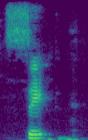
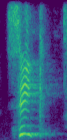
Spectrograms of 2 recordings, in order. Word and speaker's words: Sikh: She plays Harriet Carr, a young Scottish Sikh. Is that how you pronounce it? – Sikh! – Sikh! A young Scottish Sikh.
